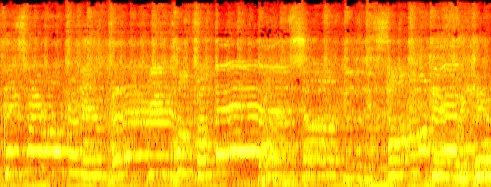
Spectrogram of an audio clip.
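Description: Male pop vocal group singing live over loud pop backing music with a steady bass line.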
